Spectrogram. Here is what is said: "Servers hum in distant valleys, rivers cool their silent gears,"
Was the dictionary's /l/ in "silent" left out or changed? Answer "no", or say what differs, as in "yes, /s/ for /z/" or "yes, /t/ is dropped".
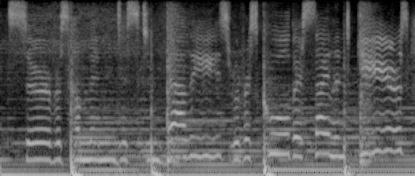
no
